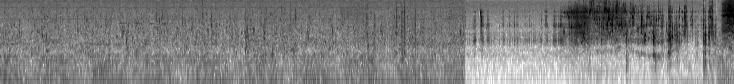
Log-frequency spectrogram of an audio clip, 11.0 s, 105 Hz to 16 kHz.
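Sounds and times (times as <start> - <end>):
low rumbling noise: 0.0 - 7.0
small crackles and ticks: 0.0 - 11.0
water trickling and bubbling: 0.0 - 11.0.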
